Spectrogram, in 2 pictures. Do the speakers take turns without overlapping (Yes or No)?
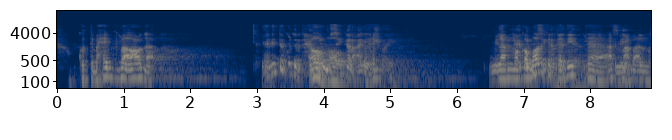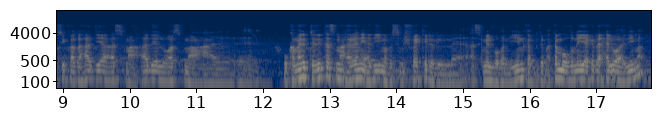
No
